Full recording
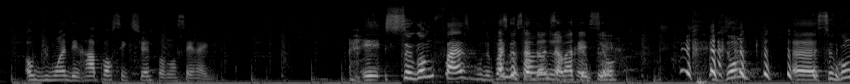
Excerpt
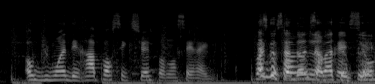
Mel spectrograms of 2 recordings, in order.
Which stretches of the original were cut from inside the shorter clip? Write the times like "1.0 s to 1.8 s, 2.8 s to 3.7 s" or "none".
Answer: 2.4 s to 4.8 s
